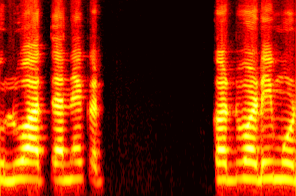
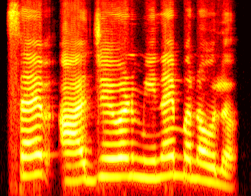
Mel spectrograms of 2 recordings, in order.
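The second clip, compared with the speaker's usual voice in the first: usual speaking voice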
